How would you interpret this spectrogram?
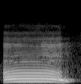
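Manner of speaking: ordinary talk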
